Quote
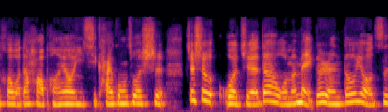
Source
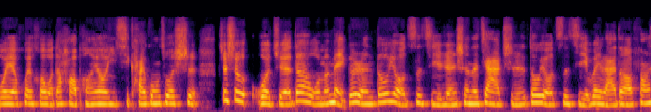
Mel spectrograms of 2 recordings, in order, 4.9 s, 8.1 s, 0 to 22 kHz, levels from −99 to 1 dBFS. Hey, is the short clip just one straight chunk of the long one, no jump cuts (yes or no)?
yes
